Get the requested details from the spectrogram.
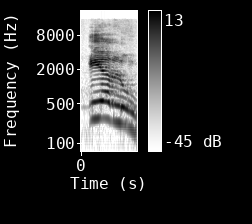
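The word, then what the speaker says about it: heirloom: एयरलूम, ध्यान रखना इसका प्रोनाउंसिएशन होता है एयर लूम।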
